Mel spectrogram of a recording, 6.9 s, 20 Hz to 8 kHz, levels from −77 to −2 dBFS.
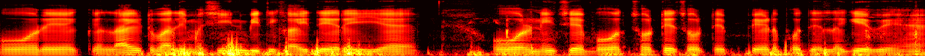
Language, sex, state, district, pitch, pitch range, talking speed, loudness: Hindi, male, Rajasthan, Bikaner, 95 Hz, 90-100 Hz, 170 wpm, -21 LUFS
